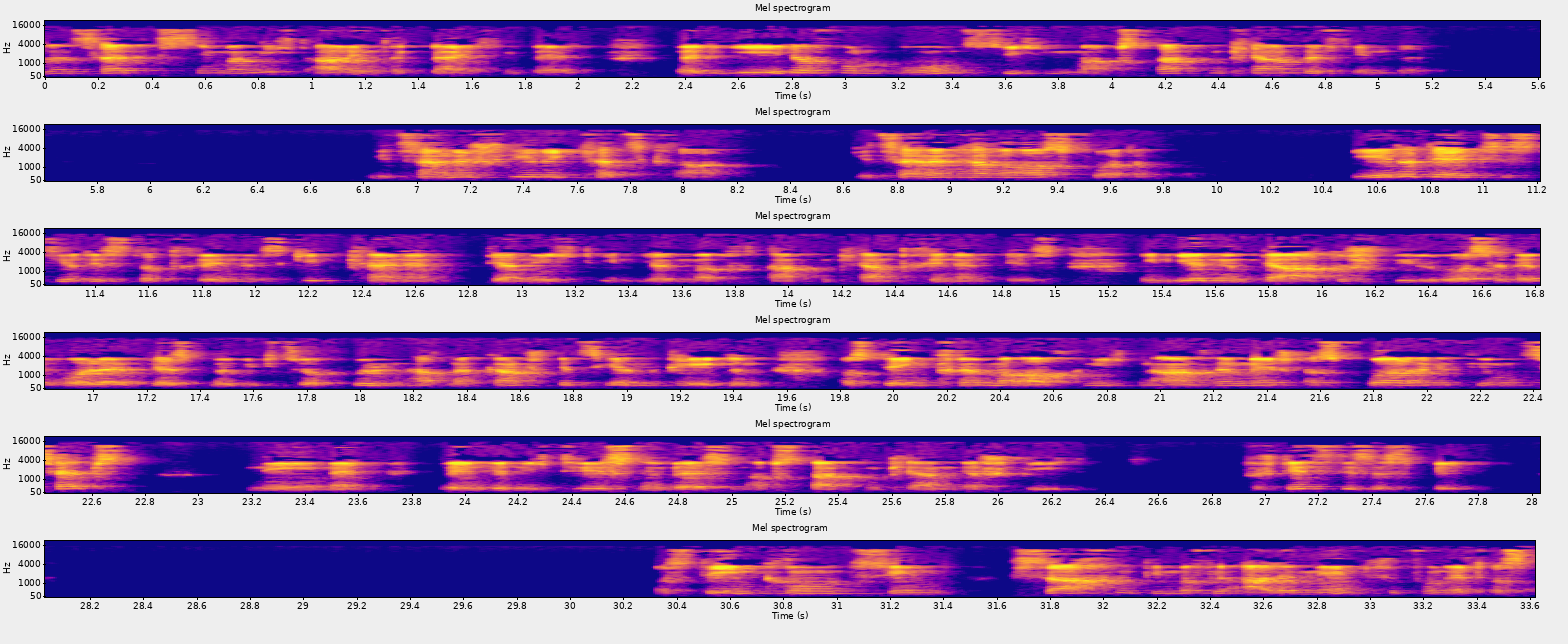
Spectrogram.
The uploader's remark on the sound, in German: Dies ist ein Mitschnitt aus einem Online Seminar.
